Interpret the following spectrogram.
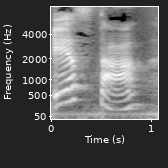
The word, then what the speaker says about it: está: Então, se avaliarmos aqui na palavra está, a sílaba tônica, ela está na última posição. Quando a sílaba tônica se encontra na última posição, nós dizemos que ela é uma oxítona, ok?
